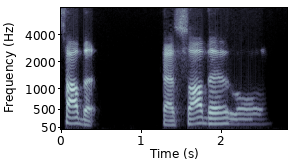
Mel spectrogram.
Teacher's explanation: এখানে সদ যখন উচ্চারণ করি তখন আমাদের শীষ ধ্বনি উচ্চারিত হয়, যেমন সব, ফাসাবরুন, অর্থাৎ সদ হরফে শীষ ধ্বনি রয়েছে।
